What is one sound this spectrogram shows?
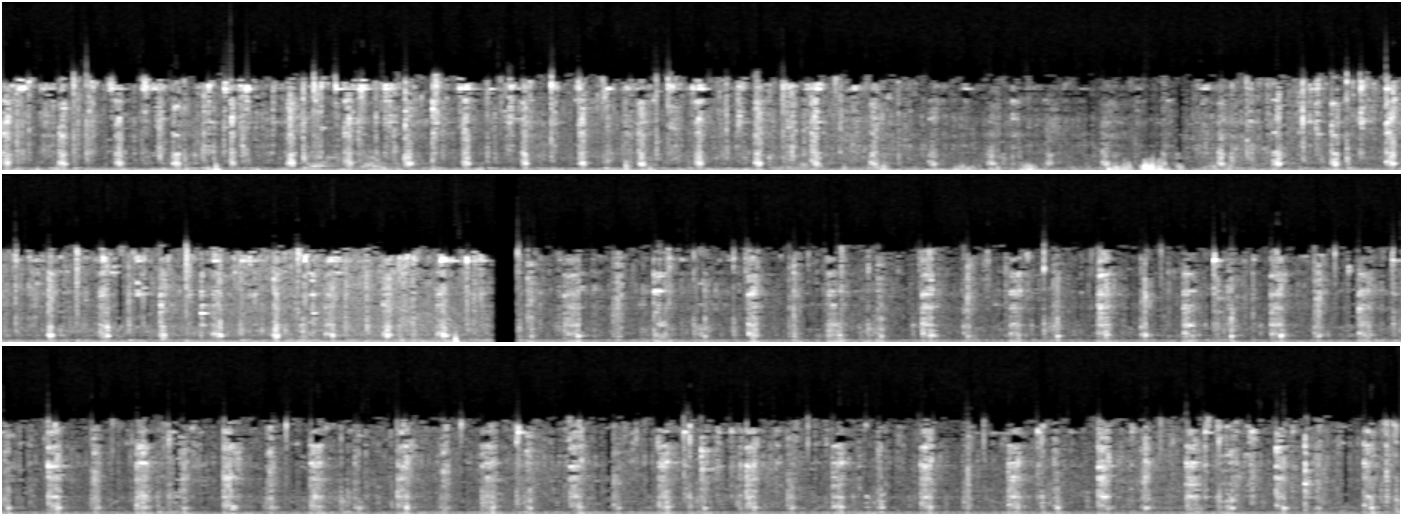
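Wheels rumble along the road.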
